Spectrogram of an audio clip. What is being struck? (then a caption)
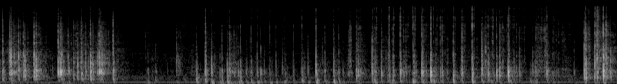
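Printed thin cardboard box. Fingertips and nails rapidly tap and scratch the front and sides of a hollow Complan drink-powder box made of printed thin cardboard, held up in the air. The result is a dense, fast stream of dry, hollow taps and papery scratches with short ringing, centered in the midrange, and a few sharper, louder hits stand out.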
